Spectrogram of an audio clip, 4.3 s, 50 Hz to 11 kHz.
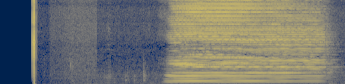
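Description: A sharp click near the start. About two seconds in, a 10-hole diatonic harmonica sounds one long held chord that eases off slightly toward the end.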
